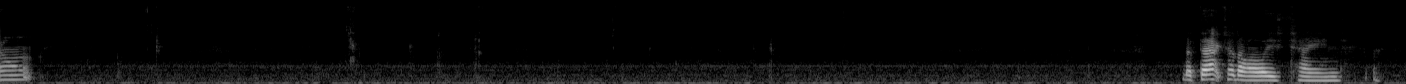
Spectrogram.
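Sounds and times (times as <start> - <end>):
faint low hum: 0.0 - 14.0
person chewing crunchy food: 1.2 - 8.8.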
